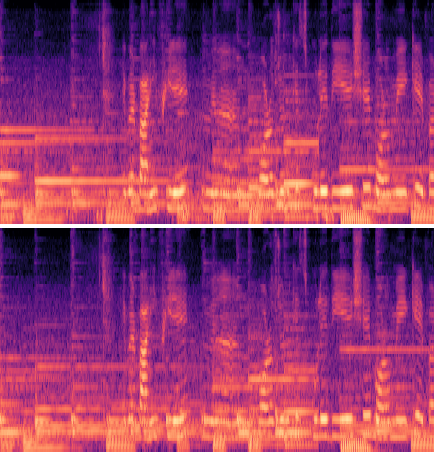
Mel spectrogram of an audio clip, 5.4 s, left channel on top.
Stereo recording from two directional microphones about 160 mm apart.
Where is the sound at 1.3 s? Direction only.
5° right (ahead or behind).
